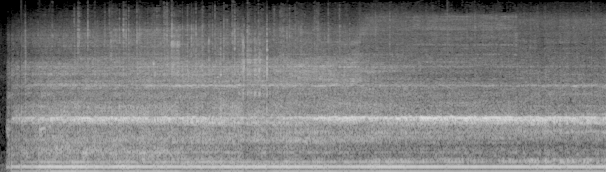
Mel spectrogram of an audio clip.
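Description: Electric meat grinder running under load as chunks of beef and pancetta are pushed through it. It switches on right at the start and gives a steady motor hum with a high whine over it.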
